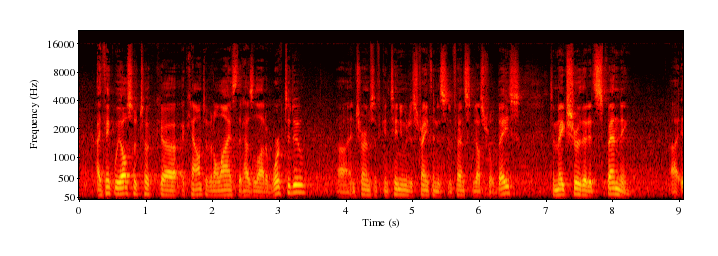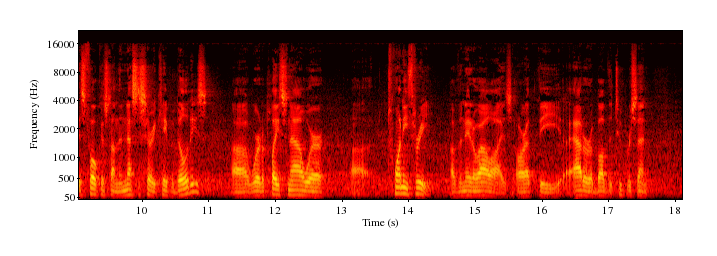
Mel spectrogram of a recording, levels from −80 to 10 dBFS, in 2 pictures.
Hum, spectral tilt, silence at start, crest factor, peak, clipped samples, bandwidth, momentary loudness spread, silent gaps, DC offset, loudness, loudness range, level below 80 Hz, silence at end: none; -3.5 dB/octave; 0 s; 20 dB; -6 dBFS; under 0.1%; 16.5 kHz; 13 LU; none; under 0.1%; -24 LUFS; 3 LU; -66 dBFS; 0 s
